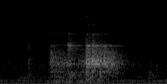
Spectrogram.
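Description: A dog's metal food bowl clanks twice in quick succession, the second knock ringing briefly. It is fairly faint, with no talking.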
